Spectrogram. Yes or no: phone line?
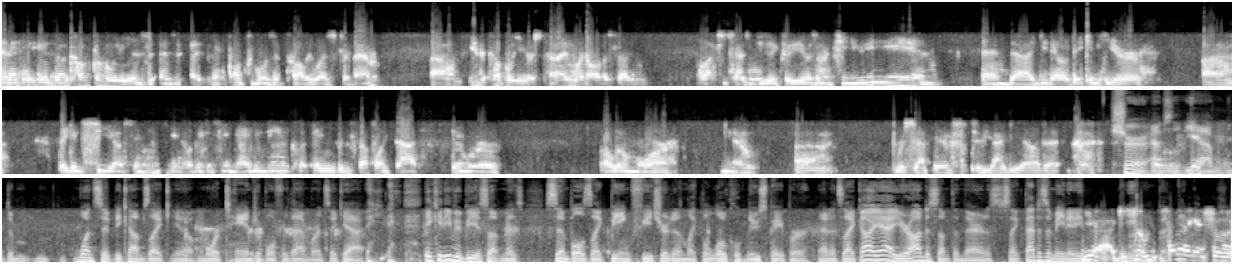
yes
